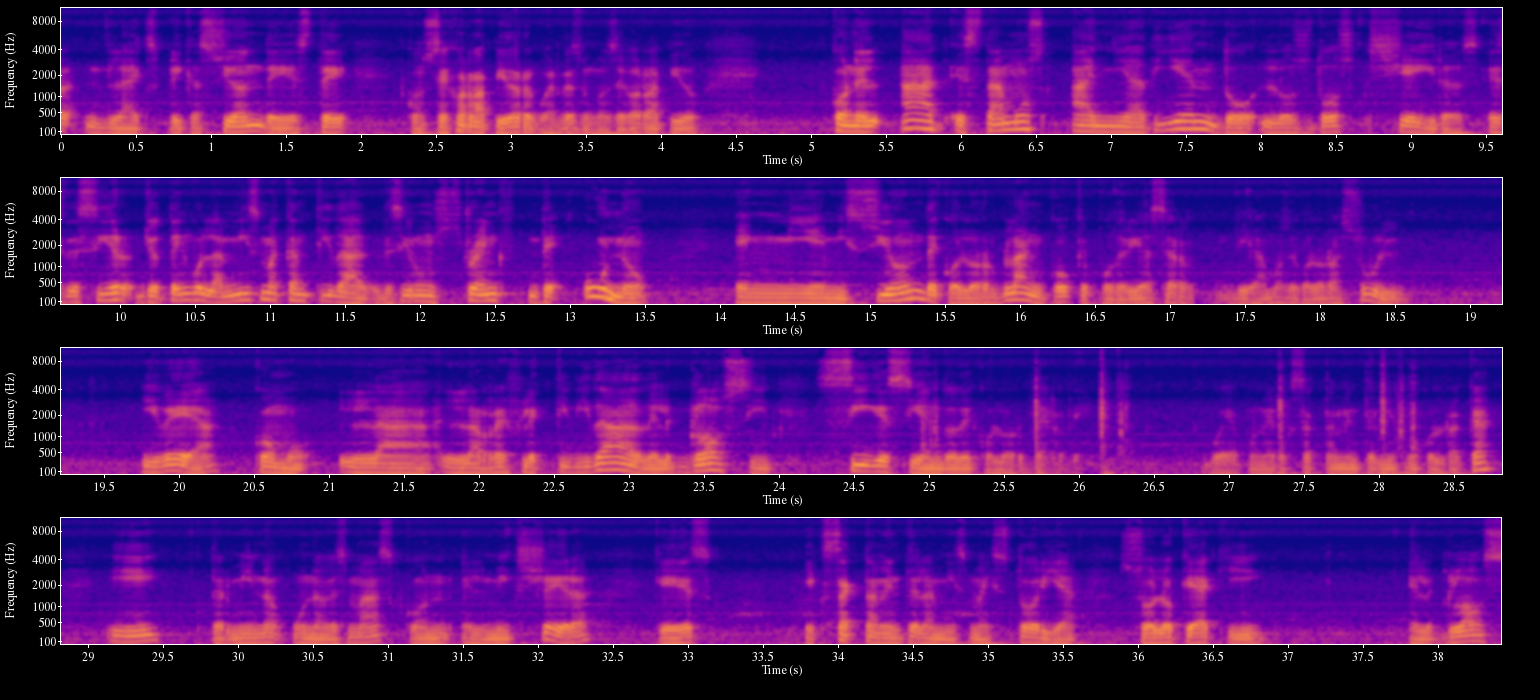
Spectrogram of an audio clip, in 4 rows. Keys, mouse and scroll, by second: 5.1-7.2 middle drag, 7.6-8.9 drag, 16.6 click, 17.5 click, 19.2-19.7 scroll up 1, 20.1-20.4 scroll up 1, 26.2 ctrl+c, 26.5 ctrl+middle click, 28.0 ctrl+v, 29.7-32.1 drag, 37.8-38.4 drag.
